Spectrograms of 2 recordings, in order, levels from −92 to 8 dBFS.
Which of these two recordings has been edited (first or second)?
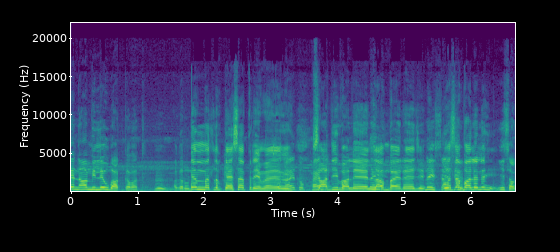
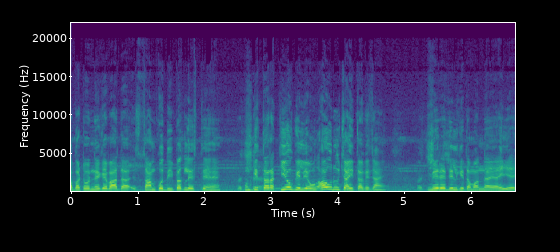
first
